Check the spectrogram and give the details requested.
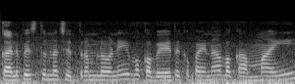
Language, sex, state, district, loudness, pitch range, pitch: Telugu, female, Andhra Pradesh, Srikakulam, -18 LUFS, 200-225 Hz, 205 Hz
